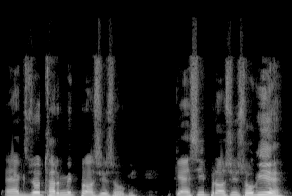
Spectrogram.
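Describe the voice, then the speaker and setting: A man's voice: high-pitched, animated, a little fast, a little mellow, no room sound. A male chemistry teacher lecturing in a classroom. He keeps asking his students questions, answers them himself, and calls them "beta".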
